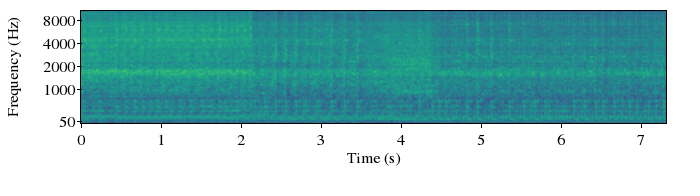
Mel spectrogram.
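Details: 1982 Honda Odyssey FL250 two-stroke, freshly rebuilt engine with aftermarket Nibbi carburetor and stock exhaust, first start: uneven blatting, speed rising and falling with throttle, never settling into steady idle; won't hold idle, cause not identified.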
